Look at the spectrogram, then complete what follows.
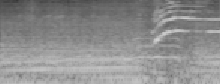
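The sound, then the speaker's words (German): A car engine drones steadily, then revs hard midway, its pitch climbing into a rising whine as the car accelerates to overtake a truck past heavy road rumble. “Der verdammte Laster nimmt uns unseren schönen Schwung. Wir überholen. Jetzt oder nie.”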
